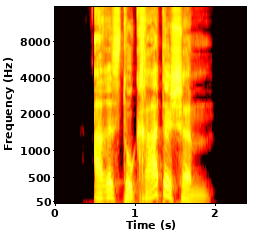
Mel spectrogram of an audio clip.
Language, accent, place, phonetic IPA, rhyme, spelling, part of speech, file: German, Germany, Berlin, [aʁɪstoˈkʁaːtɪʃm̩], -aːtɪʃm̩, aristokratischem, adjective, De-aristokratischem.ogg
- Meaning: strong dative masculine/neuter singular of aristokratisch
